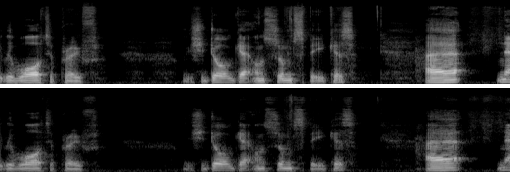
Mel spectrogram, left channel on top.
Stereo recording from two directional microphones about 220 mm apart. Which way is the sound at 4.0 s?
45° left (ahead or behind).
